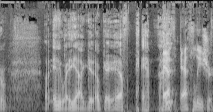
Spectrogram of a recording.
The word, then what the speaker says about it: athleisure: Athleisure. How do you spell it again? ATHLEISURE. That's hard for me to get out of my F. Athleisure. Athleisure. Like athlete. Leisure. Athleisure. There you go.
